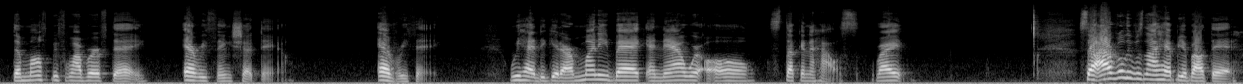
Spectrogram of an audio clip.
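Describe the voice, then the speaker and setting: A woman in her 50s talks casually to camera on her own channel, upbeat and laughing often. Her lowish, smooth voice repeats phrases for emphasis.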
